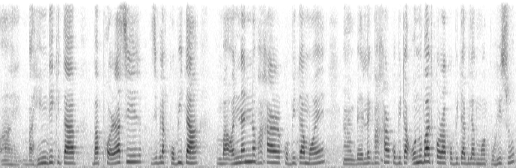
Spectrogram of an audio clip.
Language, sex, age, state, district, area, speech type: Assamese, female, 45-60, Assam, Kamrup Metropolitan, urban, spontaneous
